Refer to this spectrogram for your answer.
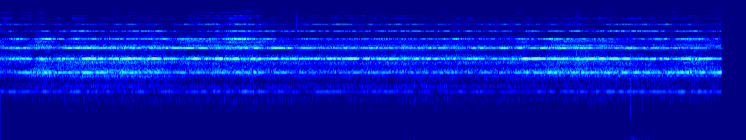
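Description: A school bell rings in a school hallway in one long, unbroken burst, a loud, shrill, metallic clamor holding steady for about seven seconds before it cuts off abruptly. No one speaks.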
